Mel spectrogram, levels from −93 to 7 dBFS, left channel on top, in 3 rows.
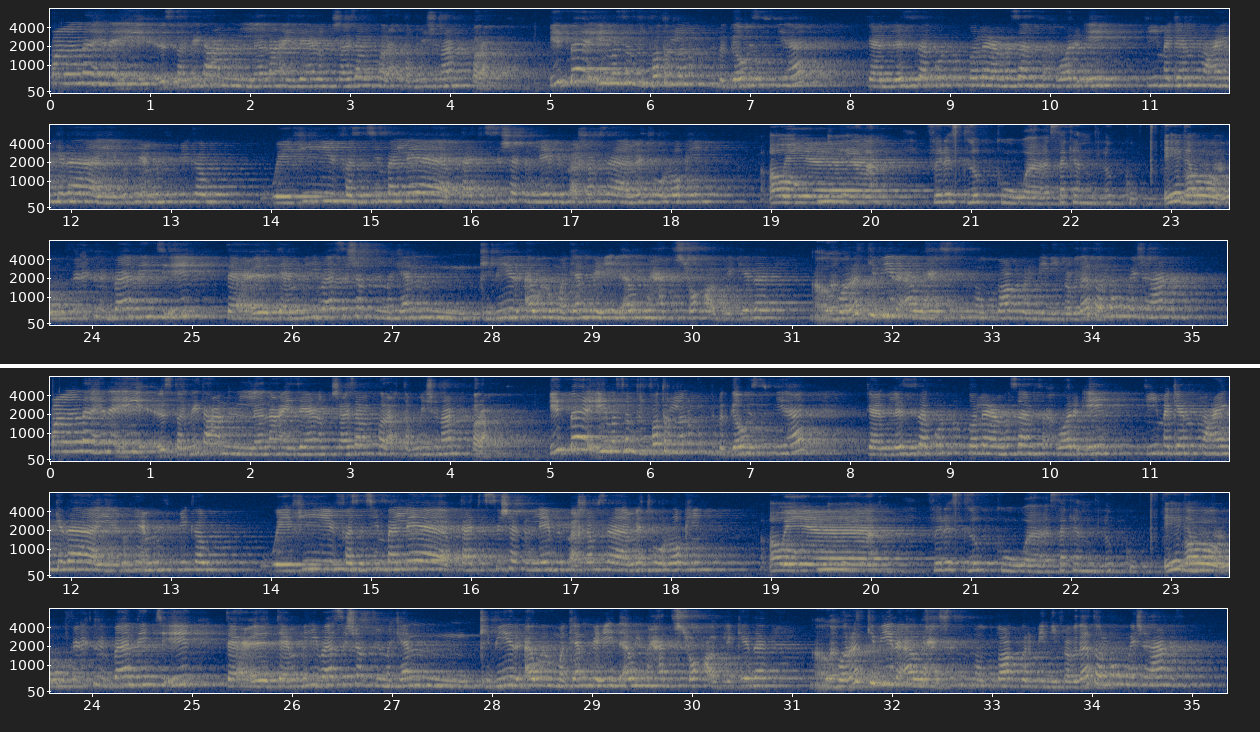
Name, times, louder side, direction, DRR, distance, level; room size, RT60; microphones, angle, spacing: voice 1, 0.0-4.4 5.0-7.8 8.2-10.6 11.0-13.5 13.9-18.3 19.1-20.1 23.1-30.8 31.3-34.9, right 1 dB, 75° right, 6 dB, 3.9 m, -29 dB
voice 2, 19.0-20.1 20.6-23.5 31.2-31.5, left 1 dB, 15° left, 6 dB, 1.8 m, -32 dB
24.0 x 23.5 x 9.0 m, 2.2 s
head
